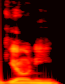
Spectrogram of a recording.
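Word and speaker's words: Gjoni: In September of 2014, Zoe filed a restraining order against their ex-boyfriend Aaron Gioni, or I think it's actually pronounced Joni, but I'm still going to say Gioni.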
